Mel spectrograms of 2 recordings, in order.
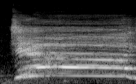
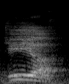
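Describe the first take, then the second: First: It is cried out with desperate urgency. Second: It is said casually, without any urgency.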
